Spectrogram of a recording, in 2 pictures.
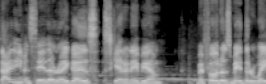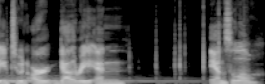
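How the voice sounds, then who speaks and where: With a bright, forceful, slightly high voice at a measured pace, a woman reads a visual novel aloud on stream. She speaks on a close mic, music playing in the background, tossing playful, goofy remarks to her viewers.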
